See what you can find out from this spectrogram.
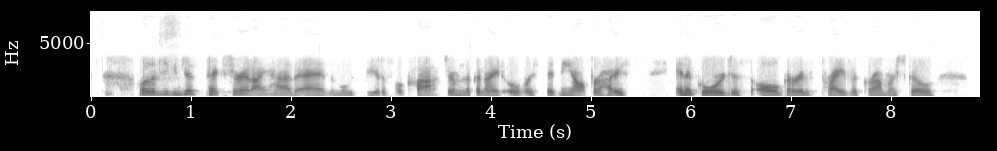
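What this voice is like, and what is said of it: Northern Irish accent. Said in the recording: “your northern accent”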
